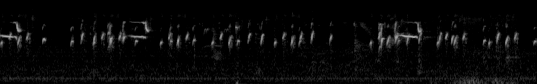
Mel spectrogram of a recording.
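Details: European goldfinch song of rapid tinkling chirps with two clear whistled glides, the notes pouring out almost without pause, a soft low hum beneath.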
